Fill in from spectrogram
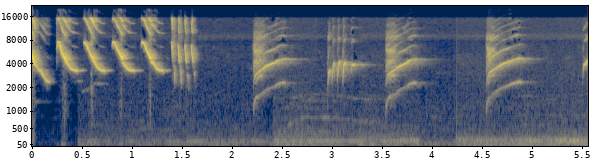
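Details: Canary song played to teach young canaries: a quick run of high falling notes, then separate sharp downslurred whistles roughly once a second over a low background hum.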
